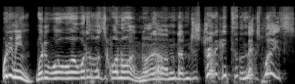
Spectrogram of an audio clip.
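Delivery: very high, squeaky, overly anxious, over-caffeinated squirrel voice. Recalling the squirrel he played on a web show, put-on over-caffeinated squirrel voice. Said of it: "my most over caffeinated character".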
